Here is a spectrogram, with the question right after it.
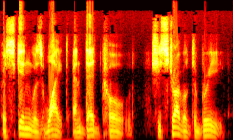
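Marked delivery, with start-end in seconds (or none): none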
